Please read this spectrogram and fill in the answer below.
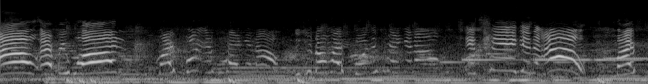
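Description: Women's high-pitched excited squeals and whoops over background music.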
